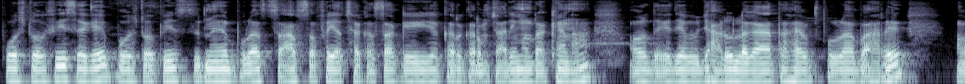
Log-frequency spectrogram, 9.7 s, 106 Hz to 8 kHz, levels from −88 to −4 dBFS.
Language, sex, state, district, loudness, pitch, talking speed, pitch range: Chhattisgarhi, male, Chhattisgarh, Jashpur, -18 LUFS, 110 Hz, 180 wpm, 110-115 Hz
